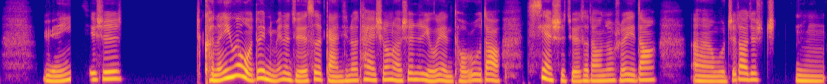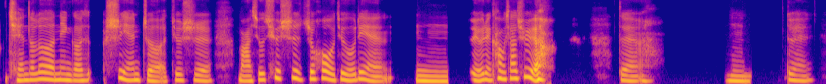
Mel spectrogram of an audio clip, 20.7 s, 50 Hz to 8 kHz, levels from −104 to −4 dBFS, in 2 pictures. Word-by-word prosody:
其 - - -24 2.0
实 - - -15
可 200 - +5
能 195 +3 +5
因 285 +4 +9
为 360 - +5
我 270 -10 +7
对 265 +7 +4
里 225 - +5
面 190 +4 -2
的 220 - +1
角 175 -3 +1
色 225 +5 +1
感 170 -4 -1
情 180 - -2
都 195 +1 -1
太 210 +1 -1
深 220 +2 -1
了， 190 -3 0
甚 225 +2 -1
至 215 -1 -1
有 175 -2 +1
点 180 -3 -1
投 165 -1 -3
入 200 +3 -2
到 200 -3 0 0.3
现 275 -7 +2
实 195 -2 0
角 165 -1 -2
色 180 0 0
当 180 0 0
中。 190 +1 -2
所 190 -1 -3
以 200 -1 0
当， 210 +2 -1 0.4
呃， 175 -2 -1
我 165 0 -2
知 190 +5 -4
道 225 0 +2
就 220 +1 -1
是 220 - -8 0.4
嗯， 175 -2 0
钱 195 0 0
德 210 - 0
勒 230 -2 +2
那 210 -1 +1
个 190 -1 -1 0.3
饰 285 - 0
演 205 -3 +1
者， 175 -5 -1
就 200 +2 -3
是 185 -3 -3 0.3
马 175 -4 -1
修 195 +5 0
去 265 +5 0
世 265 0 +1
之 245 +4 0
后 240 -2 +2
就 220 +3 0
有 195 -2 +1
点， 210 0 -1 0.3
嗯， 170 -2 +1 0.3
就 210 - -1
有 185 - +2
点 220 - +2
看 265 - +2
不 240 - +2
下 260 +1 +2
去 285 +1 +3
啊。 - - +8 0.9
对 190 - -2
啊。 175 0 -6 0.9
嗯， 170 -2 0 0.4
对。 195 -3 -3
195 Hz, 215 characters per minute, -22 LUFS, 180-220 Hz, 2.0 s, 因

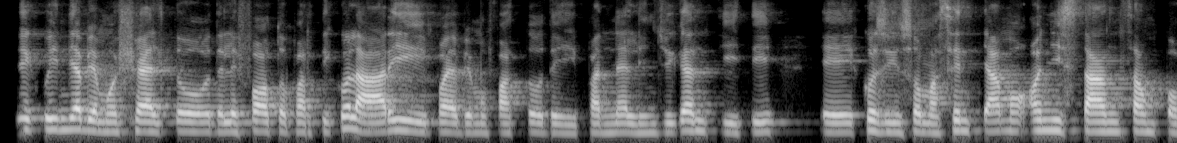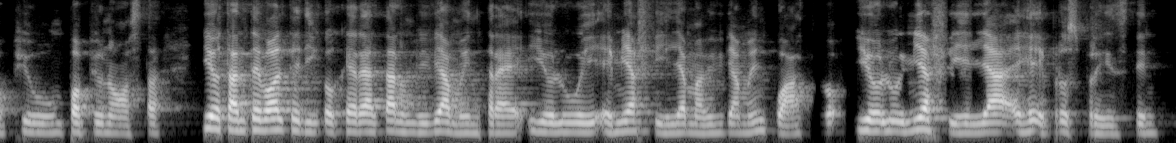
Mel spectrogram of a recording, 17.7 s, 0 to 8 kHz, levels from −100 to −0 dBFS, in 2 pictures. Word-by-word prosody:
e 190 0 -3
quindi 195 0 0
abbiamo 175 -4 +3
scelto 160 0 +1
delle 155 0 -2
foto 165 0 0
particolari, 160 0 +3
poi 160 -1 +2
abbiamo 150 -1 -4
fatto 150 +1 -4
dei 140 -2 -7
pannelli 145 -1 -3
ingigantiti 155 +1 -5 0.2
e 150 -1 -1
così, 160 -3 -1
insomma, 150 -1 -2
sentiamo 170 +2 -1
ogni 180 0 0
stanza 165 -1 +4
un 160 0 -3
po' 145 - -5
più 155 -2 -7
un 145 0 -8
po' 155 0 +2
più 155 -1 -5
nostra. 140 +1 -5 0.3
Io 210 -3 +6
tante 180 0 +6
volte 185 0 +6
dico 155 -1 -3
che - - -4
in 160 - +3
realtà 160 +2 +4
non 155 -2 -5
viviamo 155 0 +1
in 140 -1 -7
3, 140 -1 -1
io 160 -3 -2
lui 155 0 -2
e - - -2
mia 165 +2 +1
figlia, 150 -3 -4
ma 140 -1 -4
viviamo 145 +1 -5
in 175 +3 -8
4, - - -3
io, 170 -2 +2
lui, 165 -1 -1
mia 195 +2 +5
figlia 155 -4 +2
e 165 +2 -1
e - - -1
Bruce 165 0 -7
Springsteen. 135 0 -9
155 Hz, 185 wpm, -23 LUFS, 150-170 Hz, 0.3 s, Io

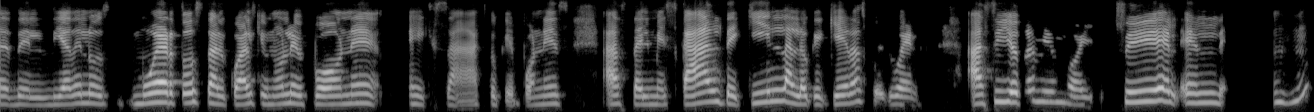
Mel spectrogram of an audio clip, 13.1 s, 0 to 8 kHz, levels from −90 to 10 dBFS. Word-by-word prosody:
del 200 -2 -6
Día 215 +1 0
de 240 +2 -4
los 235 -3 -5 0.2
Muertos 260 +3 +5
tal 235 -4 +2
cual, 215 +2 +2
que 235 - -6
uno 220 +1 -7
le 240 -2 0
pone 225 +2 0 0.3
exacto, 225 -2 -8
que - - -9
pones 230 +2 -6 0.3
hasta 230 - 0
el 215 0 -5
mezcal, 220 +6 +4
tequila, 265 +6 0
lo 220 -1 0
que 215 -2 -6
quieras, 245 +6 -1
pues - - -10
bueno, 210 -4 -3 0.5
así 240 +5 +2
yo 270 - +7
también 280 -2 -7
voy. 205 -4 -6 0.2
Sí, 285 +2 +4
el 310 -3 +4
el 255 0 -2 0.5
ujú. 275 +2 -10
235 Hz, 140 wpm, -23 LUFS, 220-270 Hz, 0.5 s, yo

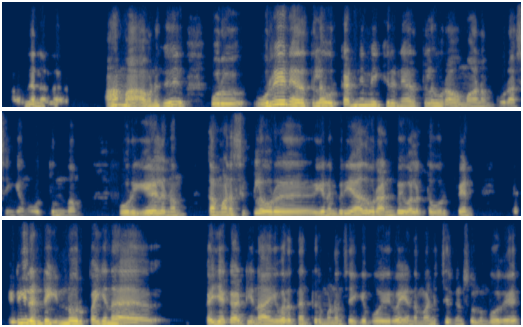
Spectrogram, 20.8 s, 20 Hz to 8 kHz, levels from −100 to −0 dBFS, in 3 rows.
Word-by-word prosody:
அவன் 135 +3 -12
தான் 140 -5 -1
நல்லா 110 -1 -9 0.5
இருப்பான். - - -73
ஆமா. 225 -2 +3 0.2
அவனுக்கு 175 +5 0 0.6
ஒரு, 175 0 +5 0.5
ஒரே 225 +9 +7 0.2
நேரத்தில 190 -1 +4
ஒரு 190 - +1
கண்ணு 185 +7 +1
இமைக்கிற 210 -2 0
நேரத்தில 175 +1 -6
ஒரு 165 -5 -6
அவமானம், 145 +1 -8
ஒரு 140 -1 -8
அசிங்கம், 140 +2 -18
ஒரு 200 - -8
துன்பம், 140 0 -11 0.6
ஒரு 135 -1 +2 0.2
ஏளனம். 150 -1 -1 0.4
"தன் 130 -1 +1
மனசுக்குள்ள 150 +1 -3
ஒரு 135 0 +4 0.6
இனம் 145 +1 -3
பிரியாத 145 0 0
ஒரு 130 - 0
அன்பை 140 +3 -1
வளர்த்த 125 -1 -4
ஒரு 105 - -10 0.2
பெண், 135 +3 -3 0.8
திடீரென்று 205 -8 +6
இன்னொரு 190 +1 +6
பையன 185 +3 +2 1.3
கைய 160 +5 +3
காட்டி 140 +2 0
நா 140 - 0 0.2
இவரை 145 +1 +1
தான் 160 -3 -6
திருமணம் 150 -2 -9
செய்ய 130 0 -3
போகிறேன், 125 +4 -1
என்னை 125 -3 -11
மன்னிச்சுருங்கன்னு 140 0 -9
சொல்லும்போது, 115 -3 -4
145 Hz, 130 wpm, -24 LUFS, 135-175 Hz, 1.3 s, ஒரே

